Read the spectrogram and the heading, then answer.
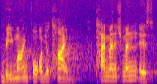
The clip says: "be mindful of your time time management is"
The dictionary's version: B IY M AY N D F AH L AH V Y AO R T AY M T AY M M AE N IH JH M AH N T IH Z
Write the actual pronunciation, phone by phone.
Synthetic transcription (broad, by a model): B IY M AY N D F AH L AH F Y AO T AY M T AY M M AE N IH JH M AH N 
